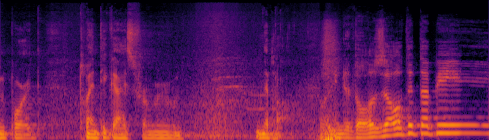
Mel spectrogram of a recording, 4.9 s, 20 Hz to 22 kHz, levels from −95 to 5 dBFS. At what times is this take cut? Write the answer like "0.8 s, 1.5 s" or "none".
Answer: 3.2 s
